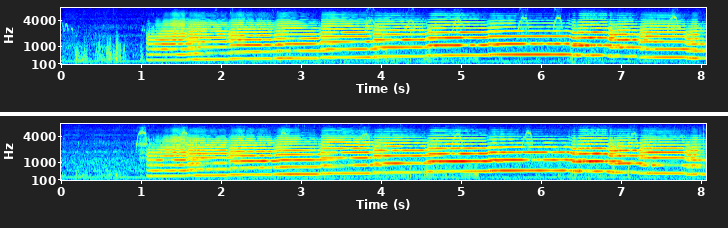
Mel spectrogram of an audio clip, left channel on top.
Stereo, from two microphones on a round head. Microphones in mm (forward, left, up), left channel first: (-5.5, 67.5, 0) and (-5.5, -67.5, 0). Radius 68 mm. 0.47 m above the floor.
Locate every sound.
1.1 s a trumpet: 10° left (ahead or behind), 4 m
